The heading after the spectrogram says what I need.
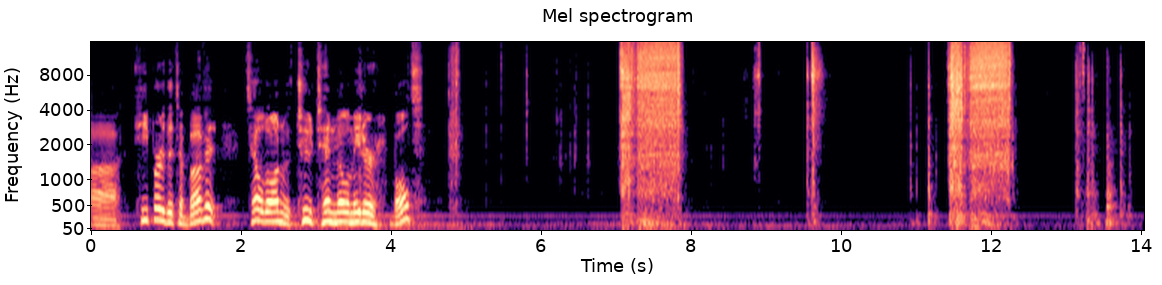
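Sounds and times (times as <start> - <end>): cordless power driver spinning: 7.0 - 8.0, 11.4 - 12.4.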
